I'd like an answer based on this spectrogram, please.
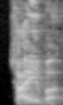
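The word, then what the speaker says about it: चैव: Chaiva.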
